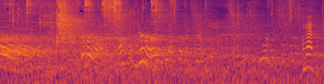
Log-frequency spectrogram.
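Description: Indistinct voices with short rising and falling calls, and a few sharp clicks.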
